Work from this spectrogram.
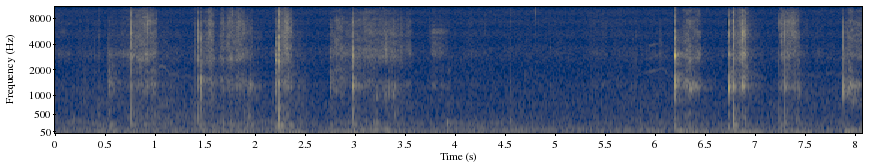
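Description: A metal spoon scrapes the inside wall of a small, hollow plastic yogurt cup, nearly empty with residue and held in one hand. Bright, rasping scrapes alternate with sharp clicks as the spoon catches the plastic. A quieter stretch in the middle gives way to another burst of quick scraping strokes.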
